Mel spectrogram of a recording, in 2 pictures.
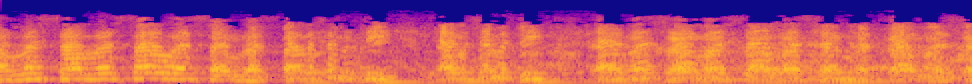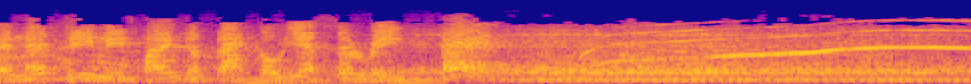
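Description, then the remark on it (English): Voices talk over a busy backdrop, then a police car siren starts up near the end, its loud steady wail climbing in pitch and holding high. “Oh, Wilson, get the police car.”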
